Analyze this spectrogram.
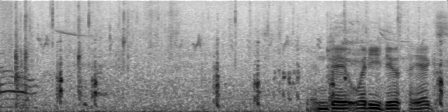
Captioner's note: hen clucking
